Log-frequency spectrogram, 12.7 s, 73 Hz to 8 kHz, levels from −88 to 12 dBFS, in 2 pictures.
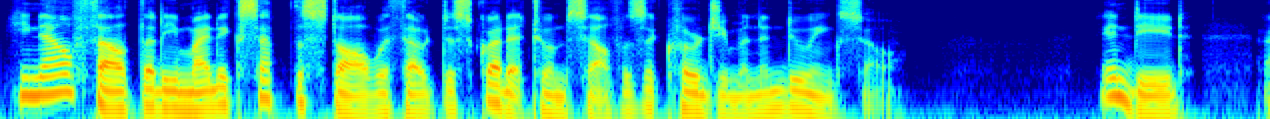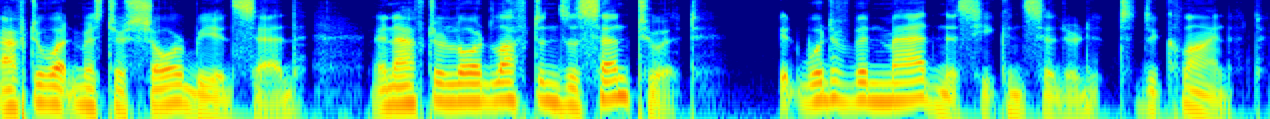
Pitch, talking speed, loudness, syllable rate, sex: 110 Hz, 205 wpm, -20 LUFS, 5.9 syllables/s, male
